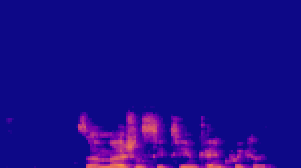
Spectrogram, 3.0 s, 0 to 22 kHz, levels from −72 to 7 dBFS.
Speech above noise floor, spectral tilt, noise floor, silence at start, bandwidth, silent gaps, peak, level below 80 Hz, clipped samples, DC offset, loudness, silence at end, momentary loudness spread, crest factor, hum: 50 dB; -4 dB/octave; -76 dBFS; 0.8 s; 7.6 kHz; none; -6 dBFS; -68 dBFS; under 0.1%; under 0.1%; -25 LUFS; 0.35 s; 18 LU; 22 dB; none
